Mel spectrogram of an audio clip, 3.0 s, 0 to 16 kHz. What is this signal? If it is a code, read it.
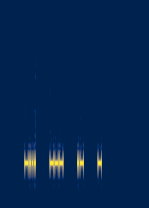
Morse code, heard as a keyed tone, about 54 wpm, spaced as for 24 wpm, 700 Hz. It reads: BOAT
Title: 4x Character Spacing - Top 500 Words - 50wpm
